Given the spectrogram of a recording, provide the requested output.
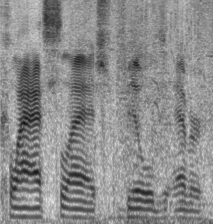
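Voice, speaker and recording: A fairly low-pitched man with a Louisiana accent, amid noticeable background noise. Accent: Southern US, Louisiana country. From US South, Louisiana. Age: 30s. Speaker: gaming streamer. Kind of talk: live gameplay commentary.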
